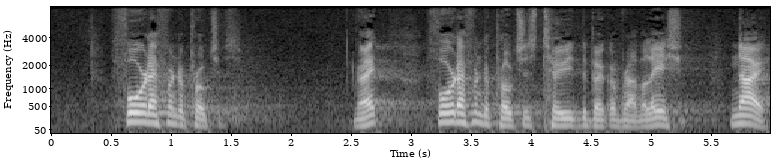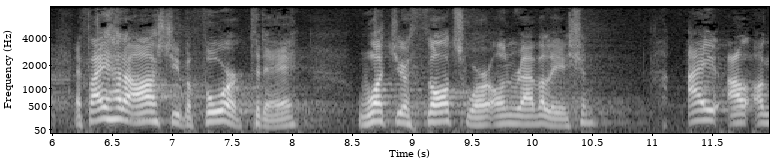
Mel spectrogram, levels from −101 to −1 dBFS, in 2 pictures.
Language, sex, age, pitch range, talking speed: English, male, 30-49, 130-170 Hz, 145 wpm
